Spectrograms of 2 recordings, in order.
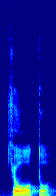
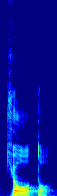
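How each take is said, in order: No difference in how they are said.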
